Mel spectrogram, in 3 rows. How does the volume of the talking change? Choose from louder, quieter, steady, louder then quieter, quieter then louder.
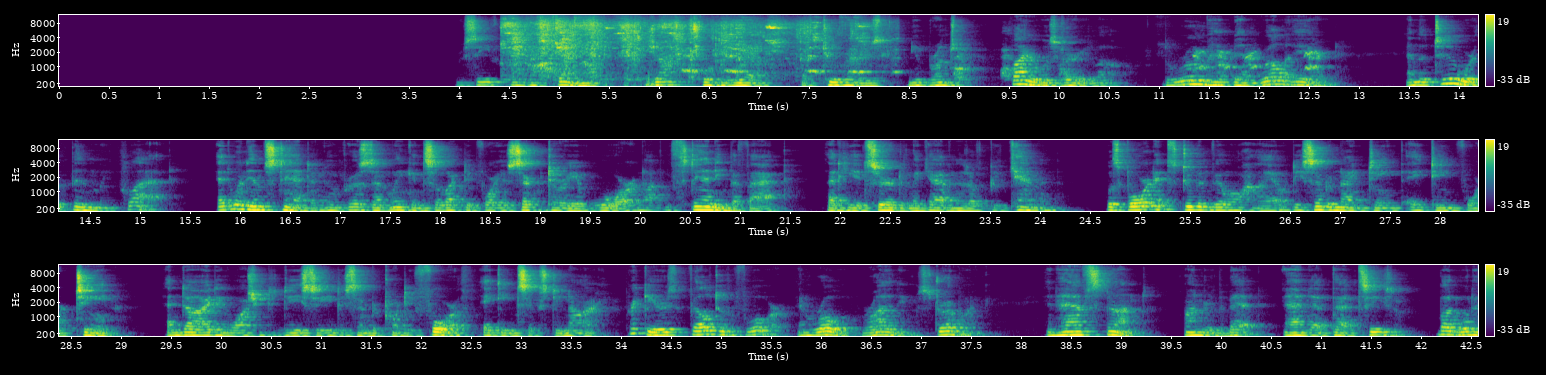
steady.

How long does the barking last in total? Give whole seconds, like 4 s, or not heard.
8 s.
